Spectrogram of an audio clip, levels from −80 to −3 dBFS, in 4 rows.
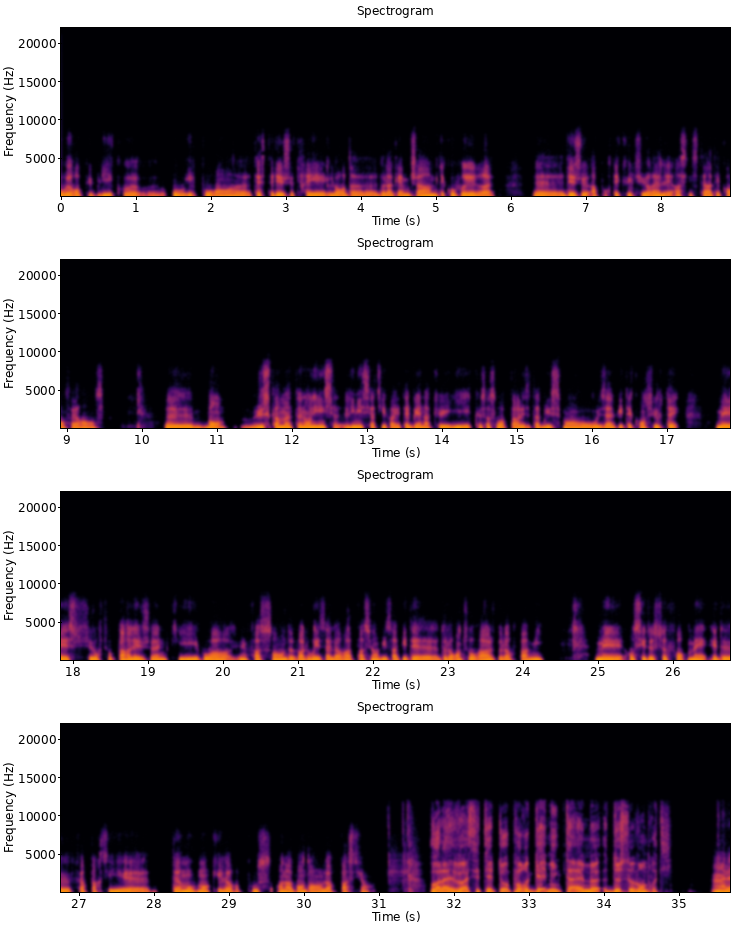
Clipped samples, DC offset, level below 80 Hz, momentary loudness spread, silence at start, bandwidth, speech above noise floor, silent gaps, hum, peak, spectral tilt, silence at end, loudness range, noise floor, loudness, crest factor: under 0.1%; under 0.1%; -50 dBFS; 7 LU; 0 s; 12 kHz; 30 dB; 1.84-1.88 s, 17.58-17.62 s, 28.07-28.25 s, 29.20-29.25 s; none; -10 dBFS; -7 dB/octave; 0 s; 2 LU; -53 dBFS; -24 LUFS; 14 dB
